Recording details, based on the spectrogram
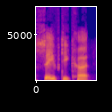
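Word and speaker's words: Safety-Kut: that's called easy or a safety cut spelled with a K.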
